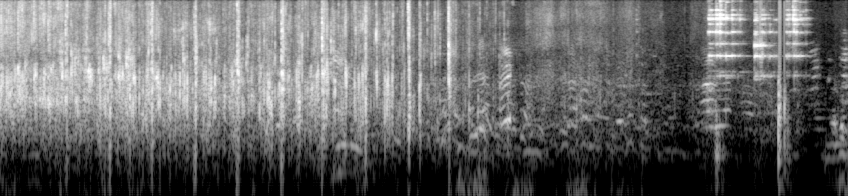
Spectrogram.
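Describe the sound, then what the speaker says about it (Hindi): Children clapping together for a group of young girls at a school yoga event, a broad dense burst of applause that fades after about five seconds, followed by scattered movement and an adult talking. "इन बच्चियों के लिए एक बार जोर से सभी बच्चे ताली बजाइए।"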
